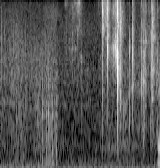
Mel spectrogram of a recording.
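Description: A short run of sharp clicks and rustles in the second half, after a quiet start: handling noise as a roll of Scotch tape is picked up.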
